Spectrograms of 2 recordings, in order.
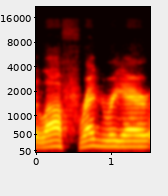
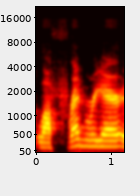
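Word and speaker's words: Lafrenière: If you didn't watch the episode the other day on Saturday, trying to say La Frenriere, well, there's an N in there. Throws everything off. La Frenriere is Alexis.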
